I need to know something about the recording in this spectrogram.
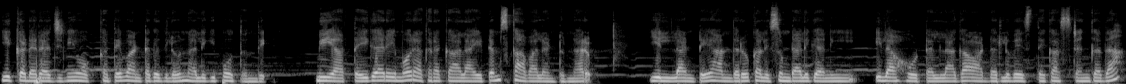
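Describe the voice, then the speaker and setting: A woman playing a concerned, protective older mother-in-law in a family story, gently reproachful. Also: sits low, level tone, moderate pace, soft background music.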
